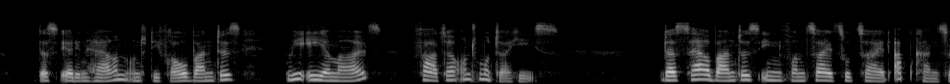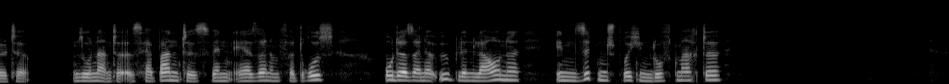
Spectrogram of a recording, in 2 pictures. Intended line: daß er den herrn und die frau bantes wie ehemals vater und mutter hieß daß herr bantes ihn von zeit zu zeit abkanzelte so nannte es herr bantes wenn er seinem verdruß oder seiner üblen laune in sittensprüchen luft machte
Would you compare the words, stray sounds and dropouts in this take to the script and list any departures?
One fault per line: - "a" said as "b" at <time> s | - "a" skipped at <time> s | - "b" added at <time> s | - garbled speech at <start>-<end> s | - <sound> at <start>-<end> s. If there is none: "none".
none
